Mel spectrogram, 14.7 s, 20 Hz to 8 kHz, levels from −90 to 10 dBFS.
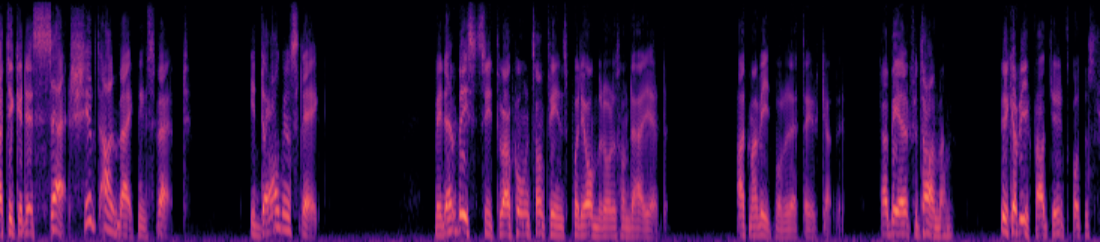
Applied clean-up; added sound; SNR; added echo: neural diffusion model UNIVERSE++.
